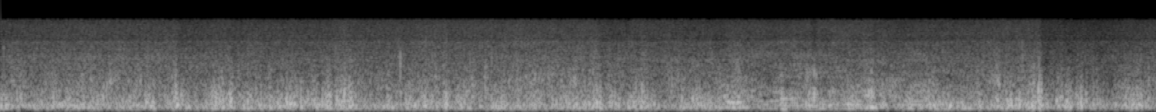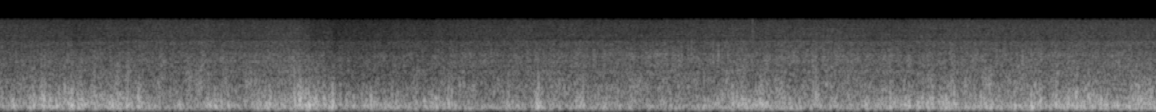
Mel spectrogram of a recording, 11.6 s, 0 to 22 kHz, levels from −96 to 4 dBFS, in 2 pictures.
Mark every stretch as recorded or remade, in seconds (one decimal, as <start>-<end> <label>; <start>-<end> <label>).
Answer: 0.0-3.6 recorded; 3.6-4.7 remade; 4.7-11.6 recorded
